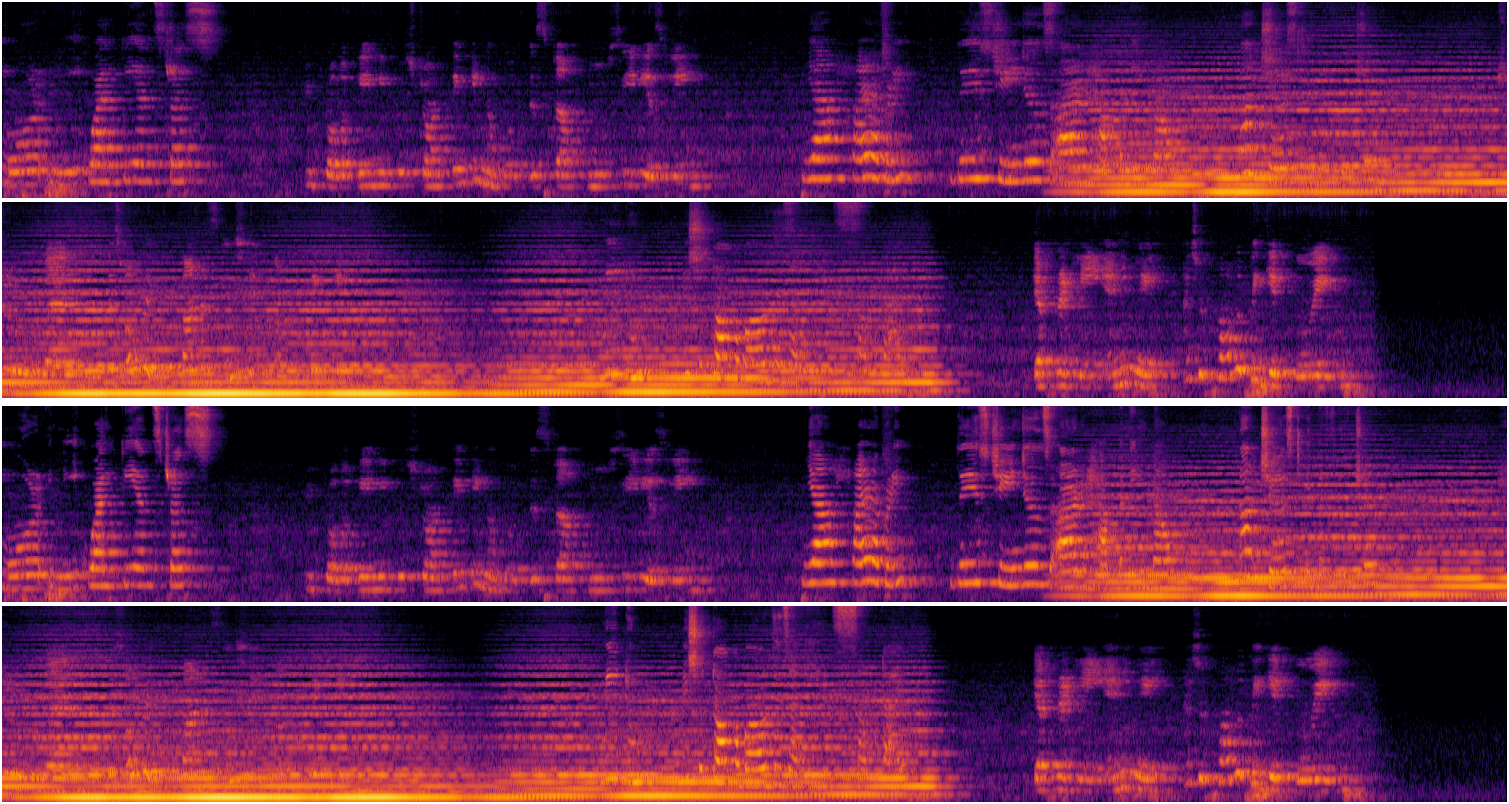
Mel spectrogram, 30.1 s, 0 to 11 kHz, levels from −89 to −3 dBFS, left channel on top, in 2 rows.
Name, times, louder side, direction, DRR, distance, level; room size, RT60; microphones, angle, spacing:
voice 1, 0.0-2.1 8.0-9.1 9.5-11.8 12.3-13.8 21.0-24.2, right 2 dB, 70° right, 5 dB, 1.9 m, -29 dB
voice 2, 3.2-7.0 15.1-18.7 25.4-26.6 26.9-28.5, left 1 dB, 35° left, 1 dB, 3.2 m, -33 dB
sound 1, 10.5-24.3, equal, 20° right, 5.4 m, -19 dB
11.5 x 11.0 x 7.5 m, 0.82 s
head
